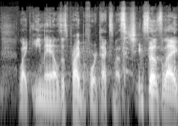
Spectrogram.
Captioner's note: laughs; chuckles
